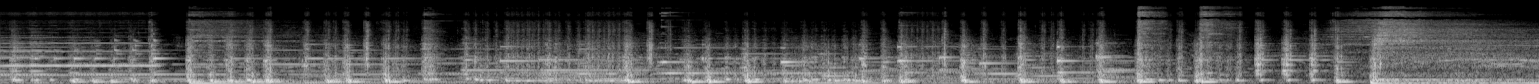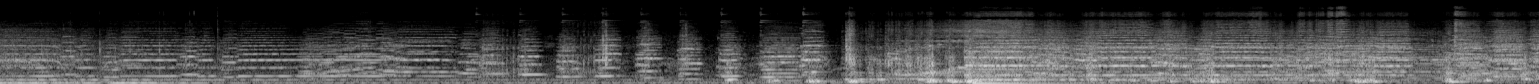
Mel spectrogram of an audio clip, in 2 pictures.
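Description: Marching band music played live on the field: front-ensemble marimbas and other mallet percussion with drum strikes and wind chords. Deep bass swells come in about two seconds in, again near the middle, and again about five seconds before the end; between the last two the texture thins to mostly mallet notes.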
